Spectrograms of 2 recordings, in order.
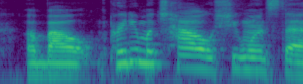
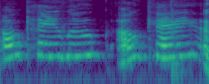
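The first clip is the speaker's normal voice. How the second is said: much higher, sing-song okay to a character; mock approval. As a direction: cheer him on in a high teasing voice. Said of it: "And I was like".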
